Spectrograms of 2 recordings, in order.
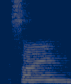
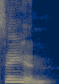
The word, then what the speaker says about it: Saiyan: We have another Oh, we got another dono from Cyan Queen Vega. Saiyan. I always say it like the color and I get in trouble. It's not cyan, it's Saiyan.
